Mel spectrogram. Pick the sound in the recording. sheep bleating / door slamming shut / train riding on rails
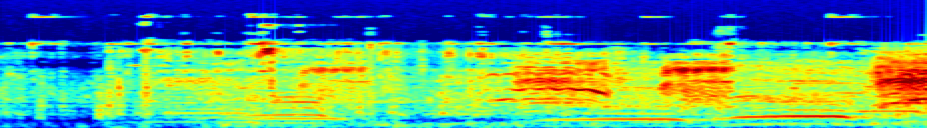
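sheep bleating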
